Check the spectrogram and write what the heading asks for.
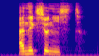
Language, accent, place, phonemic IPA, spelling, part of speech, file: French, France, Lyon, /a.nɛk.sjɔ.nist/, annexionniste, noun / adjective, LL-Q150 (fra)-annexionniste.wav
- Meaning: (noun) annexationist; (adjective) of annexationism; annexationist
